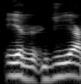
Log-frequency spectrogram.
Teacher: ra harfi cezimli öncesi harf alttan bağlandığı için ince okunacak.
